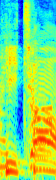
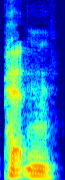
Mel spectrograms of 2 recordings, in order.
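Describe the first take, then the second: First: It is said the French way, ending in 'tone'. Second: It is said the English way, ending in 'ten'. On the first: The speaker calls it right. "that is a French word" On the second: The speaker calls it wrong. "if you pronounce it Pitten. Most people do"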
